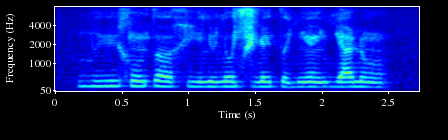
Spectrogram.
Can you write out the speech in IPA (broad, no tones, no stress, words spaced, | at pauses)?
ʎyː xõt̪ʌː xily lʊsʲʊ ɳɪt̪ʌʎɛ̃ː ʎaɳõ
